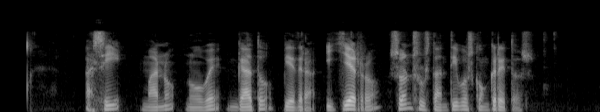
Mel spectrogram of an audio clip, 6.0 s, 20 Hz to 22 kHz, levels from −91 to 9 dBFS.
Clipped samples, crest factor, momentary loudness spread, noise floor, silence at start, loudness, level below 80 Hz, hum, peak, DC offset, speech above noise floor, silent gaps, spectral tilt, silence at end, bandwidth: under 0.1%; 24 dB; 16 LU; -71 dBFS; 0.85 s; -29 LUFS; -56 dBFS; none; -6 dBFS; under 0.1%; 42 dB; none; -4.5 dB/octave; 0.7 s; 7.2 kHz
